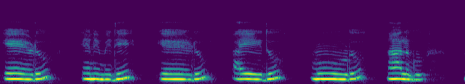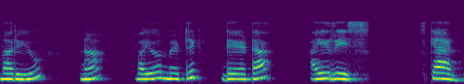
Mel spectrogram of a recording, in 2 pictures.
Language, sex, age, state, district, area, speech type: Telugu, female, 30-45, Andhra Pradesh, Krishna, rural, read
